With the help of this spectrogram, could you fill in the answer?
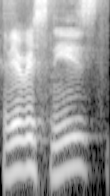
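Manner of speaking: ordinary delivery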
